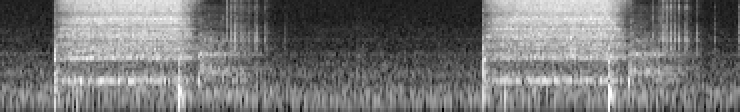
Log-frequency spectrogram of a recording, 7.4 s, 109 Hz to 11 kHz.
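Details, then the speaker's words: Bird Mark 8 IPPB unit set up as a ventilator on a test lung, tidal volume 500 with target rate 20: two loud hissing gas-flow bursts about four seconds apart, each ending with a click; machine breaths at about 16 a minute. "C that just gave me a breath now what you need to do is to count the breaths that are being delivered"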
